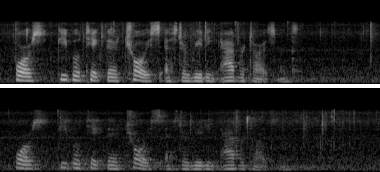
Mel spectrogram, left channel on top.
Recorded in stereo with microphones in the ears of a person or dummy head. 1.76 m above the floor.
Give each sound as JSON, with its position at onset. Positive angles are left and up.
{"t": 0.2, "sound": "a woman speaking", "side_deg": 70, "distance_m": 0.6}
